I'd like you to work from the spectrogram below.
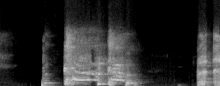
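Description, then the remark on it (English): A person with a tickle in their throat coughs and clears their throat: a short hack, then a harsh raspy burst with a second rough cough, a pause, and another loud cough starting at the end. “Oh, you got that smoker's cough.”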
